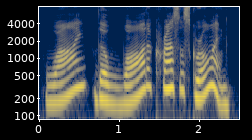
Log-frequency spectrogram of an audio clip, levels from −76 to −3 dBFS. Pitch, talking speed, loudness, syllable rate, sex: 230 Hz, 120 wpm, -16 LUFS, 3.6 syllables/s, female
